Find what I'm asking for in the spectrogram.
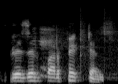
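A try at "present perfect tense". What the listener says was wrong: পারফেক্ট। পারফেক্ট পারফেক্ট। আমি একটু ফটা না স্ট্রং করে বলতে হয় না, ওকে, ফটা খুব মাইল্ড।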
